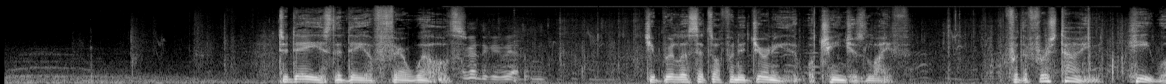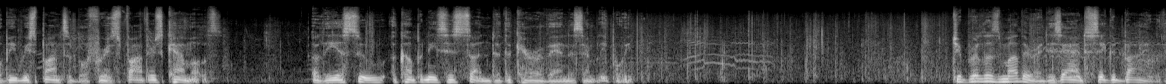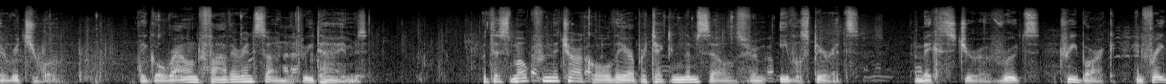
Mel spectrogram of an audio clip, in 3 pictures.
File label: Narration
